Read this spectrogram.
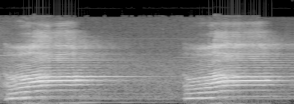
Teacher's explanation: এই হরফটি উচ্চারণগতভাবে এখন মোটা হচ্ছে। জিহ্বার আগা, পিঠ একেবারে উপরের তালুর সঙ্গে লেগে যাবে।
